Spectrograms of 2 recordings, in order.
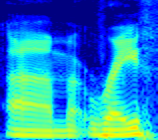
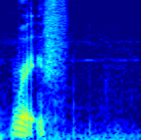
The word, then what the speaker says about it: Ralph: I'm like, Ralph? Nope, Rafe. – But, like, his name's Ralph, though. – Nope. It's Rafe, I guess.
